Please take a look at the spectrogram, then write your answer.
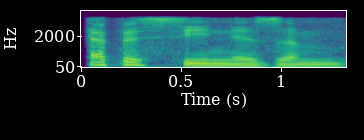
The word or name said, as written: epicenism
